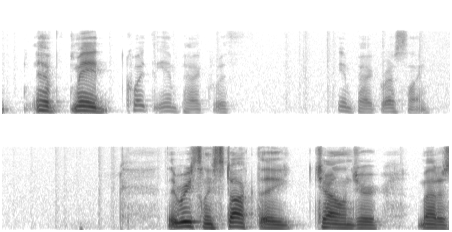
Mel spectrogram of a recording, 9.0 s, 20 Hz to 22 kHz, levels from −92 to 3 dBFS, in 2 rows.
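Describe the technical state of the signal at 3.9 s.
Automatic gain rising runs from 3.34 to 4.33 s. The input level drops by about 24 dB, so the gain control slowly raises its gain by about 4 dB over roughly a second, and the speech and background room noise swell together as it catches up.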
